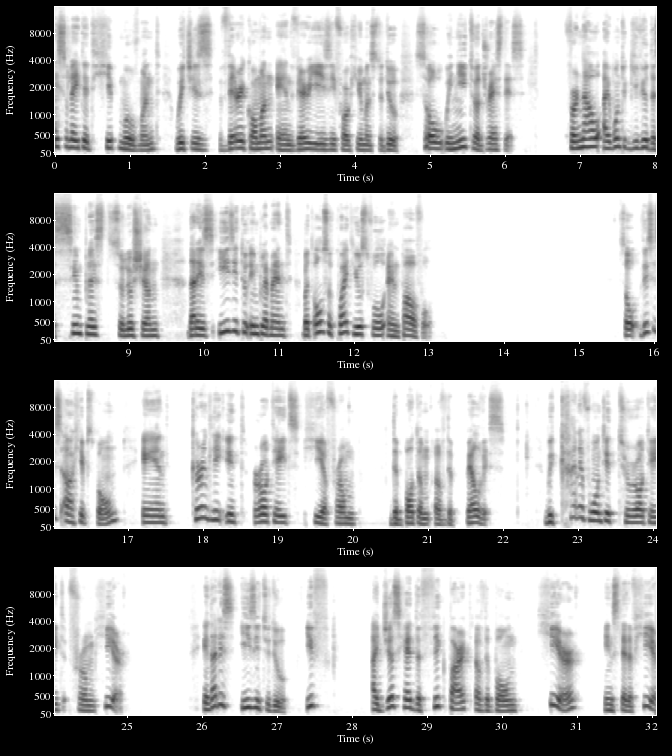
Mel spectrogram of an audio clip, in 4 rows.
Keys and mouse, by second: 15.4 click, 18.0 r, 19.4-21.8 d, 22.6-25.4 d, 27.2 Tab, 30.4-32.0 d, 31.6 click.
